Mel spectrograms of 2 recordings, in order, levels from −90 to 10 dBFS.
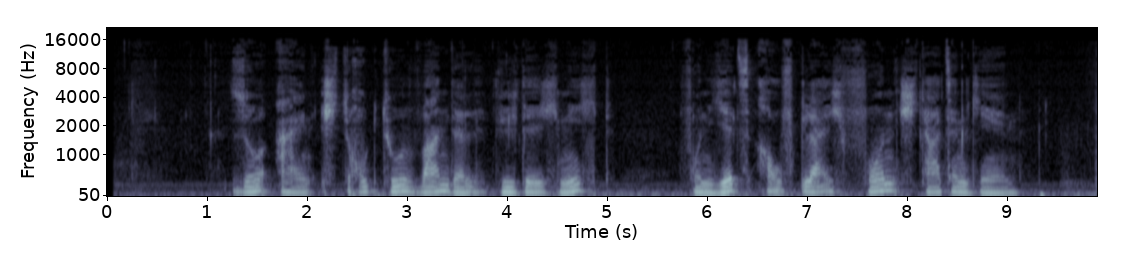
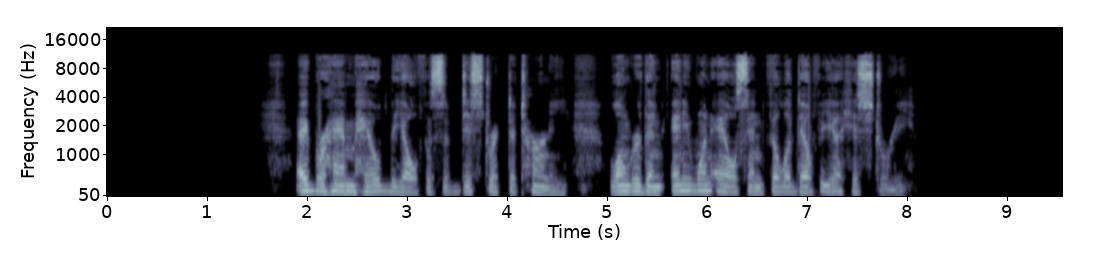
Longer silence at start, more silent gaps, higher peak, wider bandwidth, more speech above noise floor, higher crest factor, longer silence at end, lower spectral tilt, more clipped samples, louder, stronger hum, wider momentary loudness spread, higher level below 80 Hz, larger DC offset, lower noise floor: second, 0.25 s vs 1.65 s; neither; second, -14 dBFS vs -2 dBFS; first, 16 kHz vs 11.5 kHz; second, 27 dB vs over 65 dB; second, 18 dB vs 26 dB; second, 0 s vs 1.6 s; first, -6 dB/octave vs -2.5 dB/octave; neither; second, -31 LUFS vs -22 LUFS; neither; second, 12 LU vs 16 LU; first, -50 dBFS vs -62 dBFS; neither; second, -57 dBFS vs under -90 dBFS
